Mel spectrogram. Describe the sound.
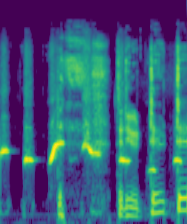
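Someone whistles a snippet of a TV theme tune: a handful of short, bright, high notes in a bouncy rhythm, fairly loud, with a breathy, voiced edge between notes.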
